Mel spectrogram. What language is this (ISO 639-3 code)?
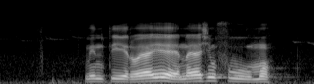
tso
